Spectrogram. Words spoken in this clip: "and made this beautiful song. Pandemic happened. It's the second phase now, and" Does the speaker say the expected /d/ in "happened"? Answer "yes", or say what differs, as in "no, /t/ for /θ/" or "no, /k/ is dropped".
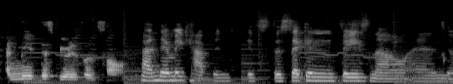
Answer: yes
